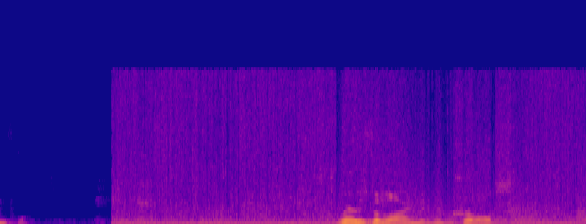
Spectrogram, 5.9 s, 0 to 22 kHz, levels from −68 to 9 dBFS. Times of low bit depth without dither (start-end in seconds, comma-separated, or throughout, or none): 1.11-5.87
